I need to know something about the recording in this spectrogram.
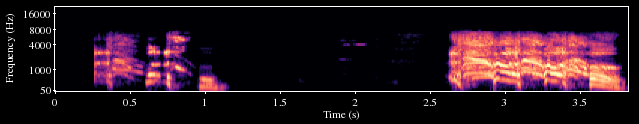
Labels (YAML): expert_labels:
- quality: good
  cough_type: dry
  dyspnea: false
  wheezing: false
  stridor: false
  choking: false
  congestion: false
  nothing: true
  diagnosis: upper respiratory tract infection
  severity: mild
age: 47
gender: male
respiratory_condition: false
fever_muscle_pain: false
status: healthy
